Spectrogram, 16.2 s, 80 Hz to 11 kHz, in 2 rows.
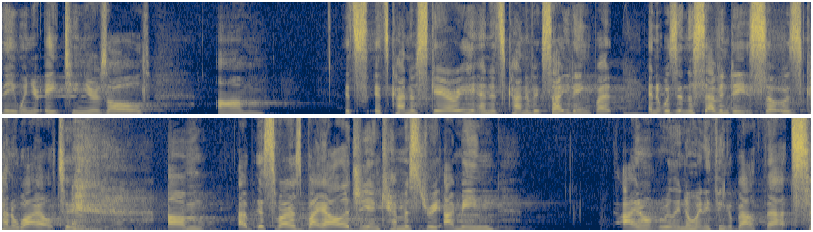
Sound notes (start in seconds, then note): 9.2 audience laughing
